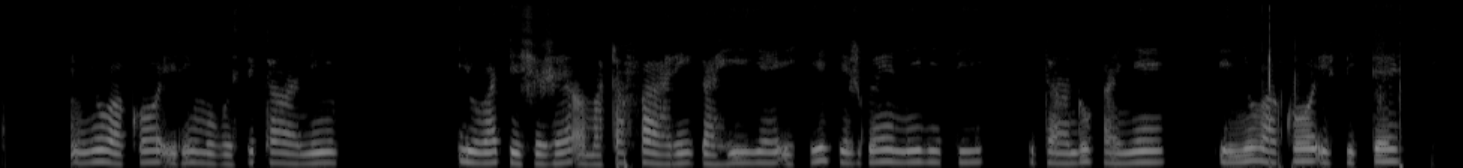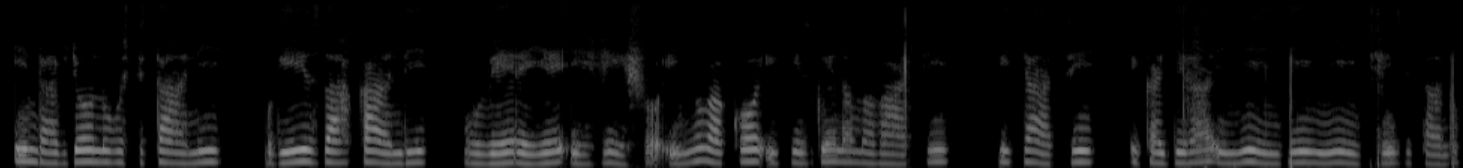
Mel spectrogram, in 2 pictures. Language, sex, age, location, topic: Kinyarwanda, male, 36-49, Burera, government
